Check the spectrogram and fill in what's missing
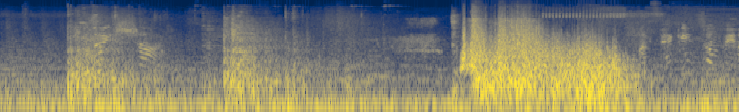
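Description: Gunfire in the VR shooter game Raw Data, played on an HTC Vive: loud, booming game shots come in heavy bursts with a dense, sustained volley near the end.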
